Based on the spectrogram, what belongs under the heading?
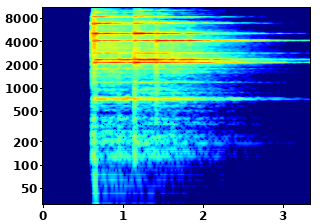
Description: FX METAL CLANKING ON CONCRETE 501
bang clang clank clunk ding metal metallic steel sound effect free sound royalty free Sound Effects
